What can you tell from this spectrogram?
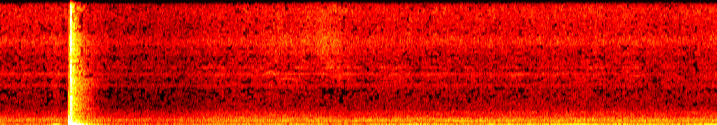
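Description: One sharp bang near the start, then only a faint low hum; an intermittent thump from the amplifier, cause unknown.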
